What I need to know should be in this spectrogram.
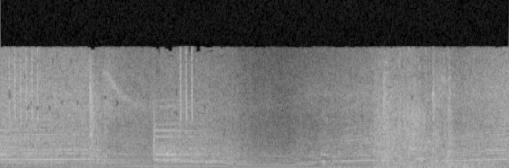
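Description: An open-wheel racing car's engine drops revs into a corner and climbs again.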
